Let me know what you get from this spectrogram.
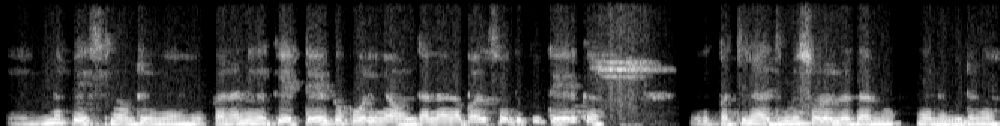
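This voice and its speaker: A woman's voice: fairly low pitch, flat delivery, quick pace, lo-fi sound, natural voice. A young woman playing a hurt young girlfriend who questions and reproaches, in a web drama.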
